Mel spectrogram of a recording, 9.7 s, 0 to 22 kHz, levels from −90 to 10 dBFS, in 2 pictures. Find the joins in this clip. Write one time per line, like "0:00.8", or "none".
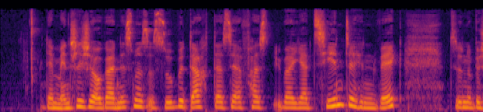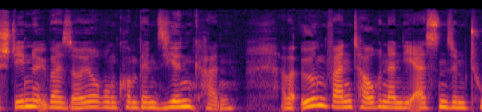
none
